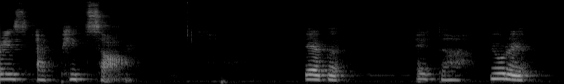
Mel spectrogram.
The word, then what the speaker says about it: пюре: Это Это пюре. А вот пицца. Это puree. Mashed potatoes is puree. We do not palatalize r in this word.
